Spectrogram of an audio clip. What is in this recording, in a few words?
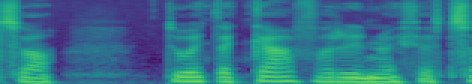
"gafr", Welsh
